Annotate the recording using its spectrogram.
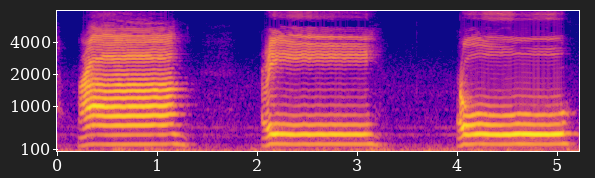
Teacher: keluarnya itu di tengah tenggorokan dengan suara yang khas di tengah tenggorokan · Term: huruf ain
